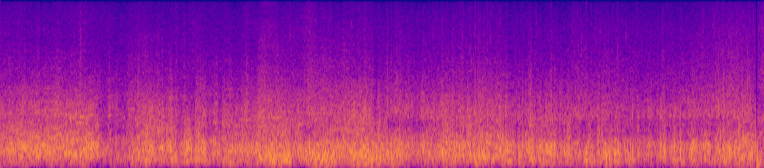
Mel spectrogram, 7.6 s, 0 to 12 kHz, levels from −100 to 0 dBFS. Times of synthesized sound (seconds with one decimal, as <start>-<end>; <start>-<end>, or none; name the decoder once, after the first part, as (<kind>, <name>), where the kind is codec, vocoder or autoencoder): 0.0-3.5 (codec, SNAC)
